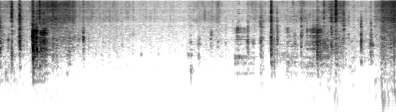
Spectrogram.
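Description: Bubble wrap rustles and crinkles close by.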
